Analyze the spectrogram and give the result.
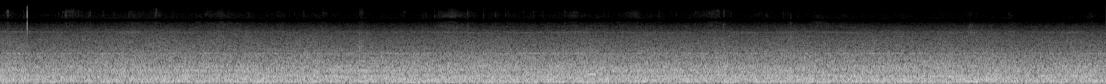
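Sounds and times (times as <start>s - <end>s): train mechanical hum: 0.0s - 11.0s.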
